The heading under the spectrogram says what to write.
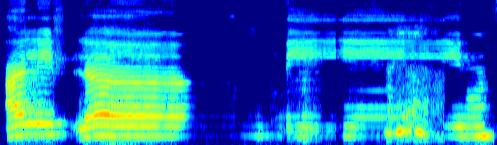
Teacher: Dekat antara lam dengan mim sebenarnya ada kadar dengung. · Alif tu dibaca dengan kadar 2 sebab dia tak ada tanda panjang. Manakala lam dibaca 6, mim dibaca 6.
